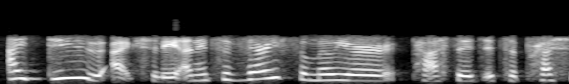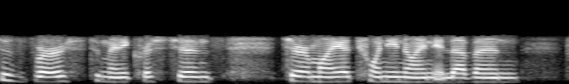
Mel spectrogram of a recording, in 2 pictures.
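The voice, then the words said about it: Speaks with a noticeable accent. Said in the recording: “Love your voice and your accent.”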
